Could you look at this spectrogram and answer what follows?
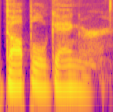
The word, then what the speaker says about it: doppelganger: It's pronounced doppelganger.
